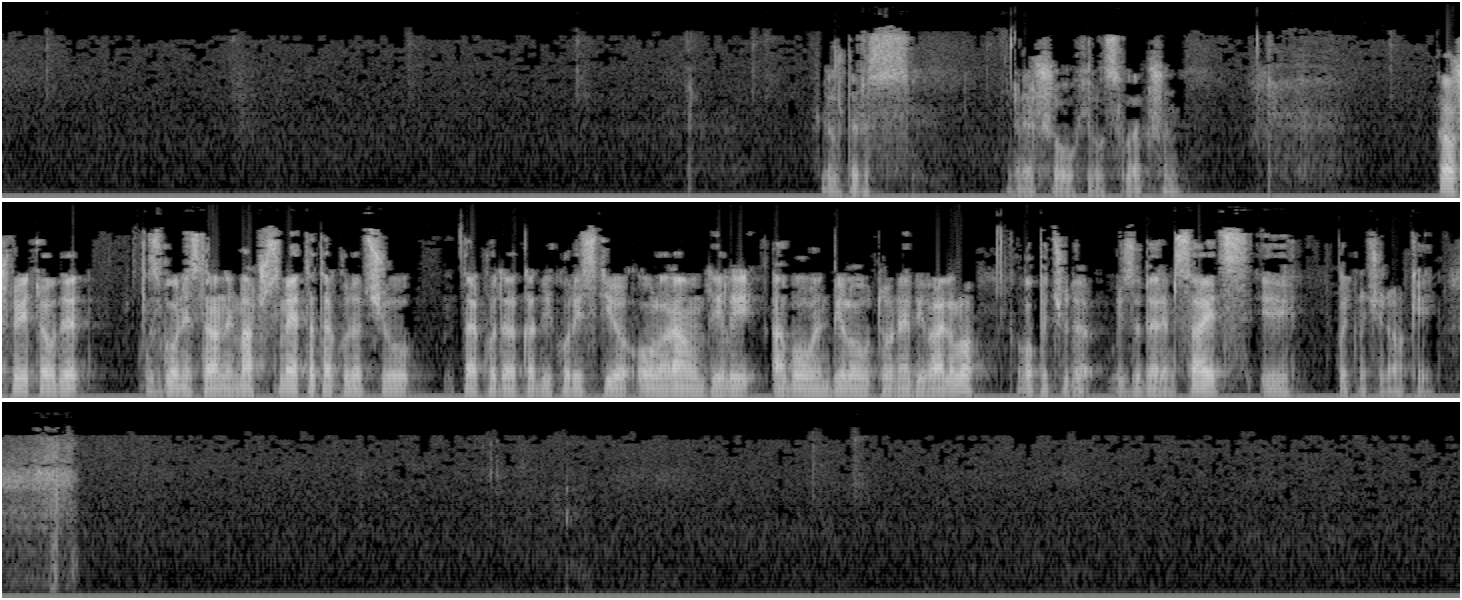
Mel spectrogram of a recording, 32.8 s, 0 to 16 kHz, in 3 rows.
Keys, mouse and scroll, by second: 0.1-2.1 drag, 2.9-4.7 drag, 5.5 click, 7.1 click, 10.3-11.3 drag, 14.0 click, 19.5 click, 21.0 click, 27.7 click.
